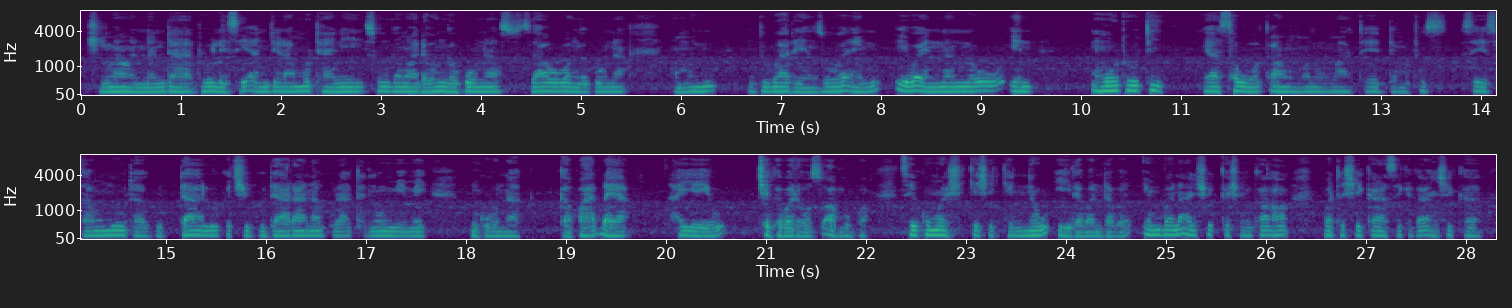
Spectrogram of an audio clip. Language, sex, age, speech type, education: Hausa, male, 15-29, spontaneous, primary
